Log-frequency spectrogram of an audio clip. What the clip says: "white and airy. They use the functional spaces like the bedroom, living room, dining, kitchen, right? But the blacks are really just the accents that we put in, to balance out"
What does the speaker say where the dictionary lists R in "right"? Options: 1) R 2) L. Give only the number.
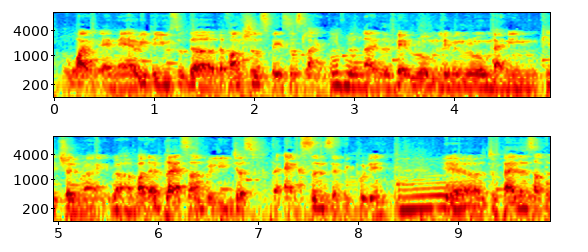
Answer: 1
